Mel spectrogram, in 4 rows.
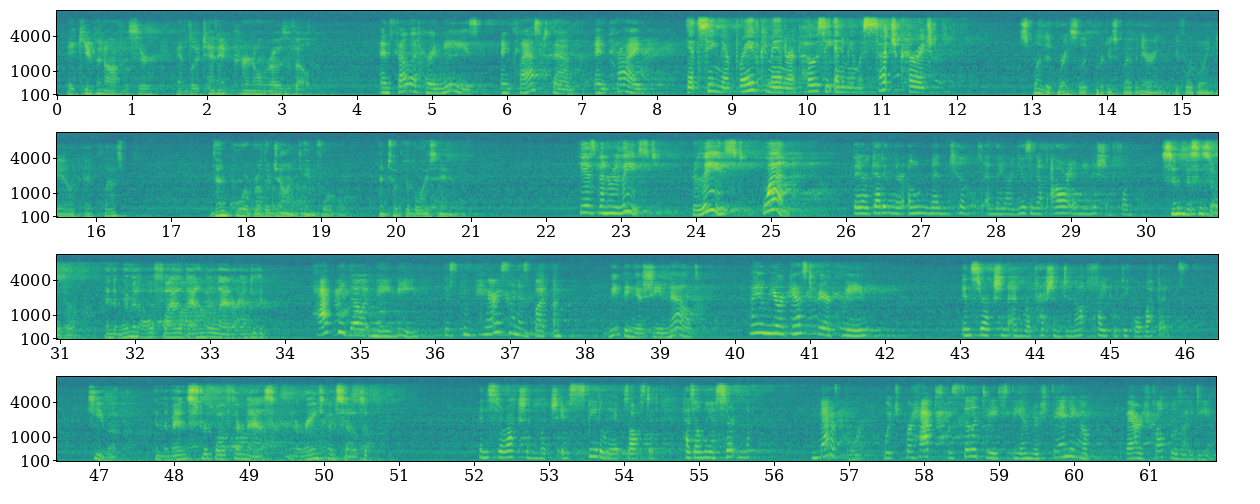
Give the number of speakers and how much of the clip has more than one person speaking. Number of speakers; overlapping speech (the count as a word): nine, no overlap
